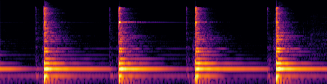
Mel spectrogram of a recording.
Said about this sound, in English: if we're hitting the fret itself, as in the metal bit, it sounds like this.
